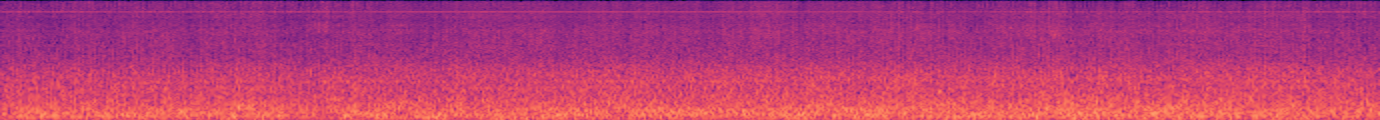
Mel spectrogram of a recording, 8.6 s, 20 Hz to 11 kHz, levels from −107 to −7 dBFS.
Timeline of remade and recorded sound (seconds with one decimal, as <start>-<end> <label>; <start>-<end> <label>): 0.0-2.3 remade; 2.3-5.5 recorded; 5.5-8.6 remade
